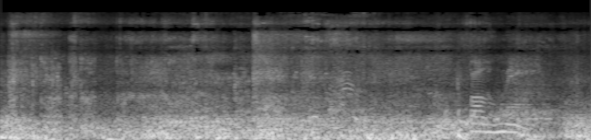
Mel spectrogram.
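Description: Magic spells crackle and burst against monsters.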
